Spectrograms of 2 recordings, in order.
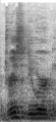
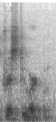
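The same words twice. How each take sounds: First: The name is said with extra sounds added. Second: The name is said without any added sounds. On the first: The speaker calls it wrong. "is how I originally read it" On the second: The speaker calls it right. "I'm adding letters, so it's"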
